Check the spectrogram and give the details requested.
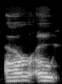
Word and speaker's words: Caroe: It's Caroe. Hopefully I'm pronouncing it properly. It's almost like row. Yeah. It's just got a "k" in front of it. Yeah, and no W. Careau. And no W. Yeah. Hey, Josh Cohen.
